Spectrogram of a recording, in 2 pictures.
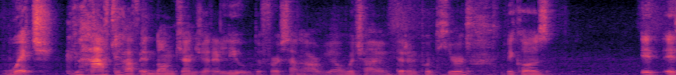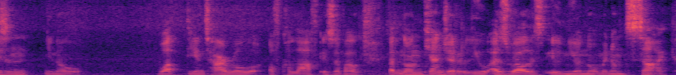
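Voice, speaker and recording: Man from Hong Kong, lowish voice. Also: steady tone, normal speed, slight background noise. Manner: rambling, many restarts and fillers, laughs between points. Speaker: opera reviewer. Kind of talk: casual spoken review.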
